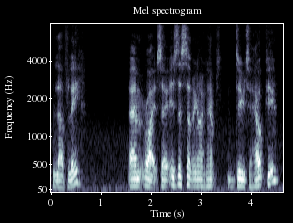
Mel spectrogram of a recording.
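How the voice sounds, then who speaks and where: A man's voice: mid-range voice, moderate pace. A man giving chatty, cheeky commentary while playing a video game. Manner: chatty, cheeky, laughs often. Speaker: streamer. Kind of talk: casual gameplay commentary.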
